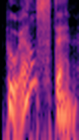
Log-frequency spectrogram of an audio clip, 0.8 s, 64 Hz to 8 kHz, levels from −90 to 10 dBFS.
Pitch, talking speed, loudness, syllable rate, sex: 230 Hz, 225 wpm, -19 LUFS, 6.2 syllables/s, female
